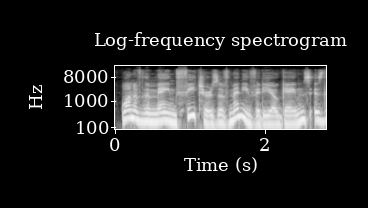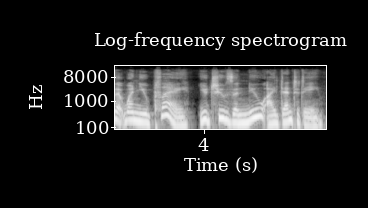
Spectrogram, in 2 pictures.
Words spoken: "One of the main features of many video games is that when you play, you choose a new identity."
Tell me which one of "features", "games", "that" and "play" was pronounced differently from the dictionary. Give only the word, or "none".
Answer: none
